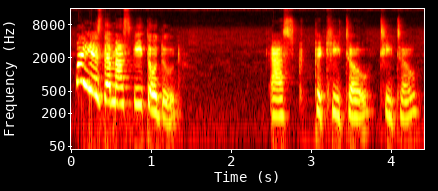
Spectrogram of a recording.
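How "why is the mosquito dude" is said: high, loud, quick little voice; tiny Chihuahua. A narrator's reading. Smallest of the band asks Skippy, quick high voice. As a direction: pipe up as the smallest dog. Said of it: "the smallest of the small ones spoke up".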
